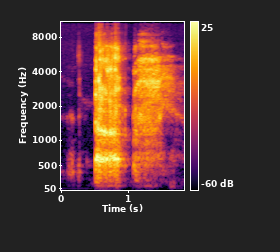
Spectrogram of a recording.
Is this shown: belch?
yes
